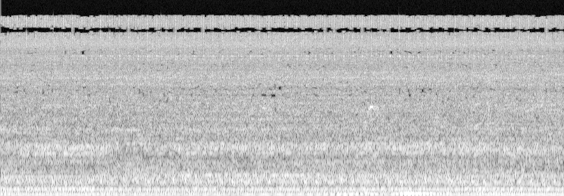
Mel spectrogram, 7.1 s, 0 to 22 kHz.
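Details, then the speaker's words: 2010 Nissan Grand Livina SP, after flood water reached half-tire height, recorded at the open hood: steady, even idle hum, no rough grinding or ticking noise any more; normal idle after repair. "Suara mobil normal kembali, tidak ada bunyi kasar-kasar lagi."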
